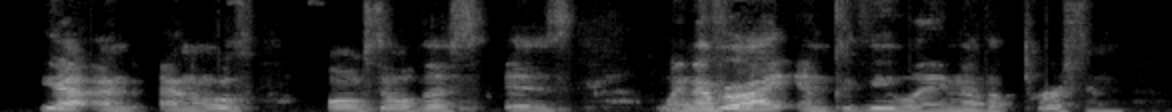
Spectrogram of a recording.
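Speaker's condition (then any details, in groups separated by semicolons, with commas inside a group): Cerebral palsy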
